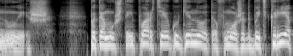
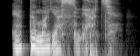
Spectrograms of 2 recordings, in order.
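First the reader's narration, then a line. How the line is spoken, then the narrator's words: Whispered. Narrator (Russian): прошептал Генрих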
